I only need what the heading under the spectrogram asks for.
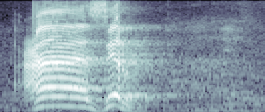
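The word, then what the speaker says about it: عازر: Qahith bin Azir. Tulisannya Ain Alif Zaira. Boleh yang mau baca Azar, boleh yang mau baca Azir, boleh, karena bukan bahasa Arab.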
